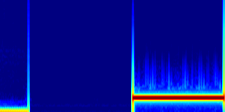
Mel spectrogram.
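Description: The last low note of the music cuts off, and after about a second of silence a single loud, steady electronic beep begins: one pure tone that holds unchanged.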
